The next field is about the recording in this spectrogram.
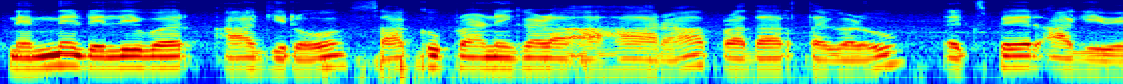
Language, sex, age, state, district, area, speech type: Kannada, male, 30-45, Karnataka, Davanagere, rural, read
